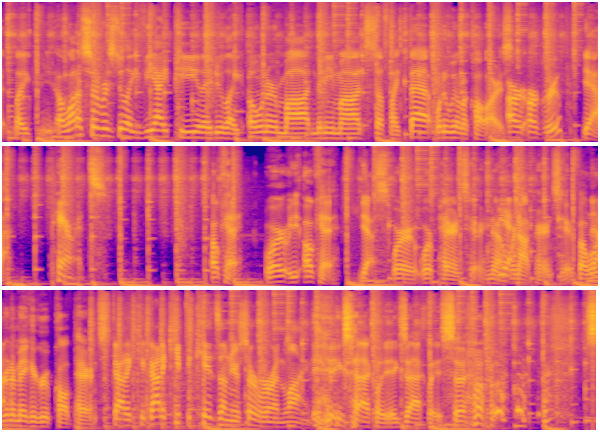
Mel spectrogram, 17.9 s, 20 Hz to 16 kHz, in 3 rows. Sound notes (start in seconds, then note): 16.3 laughing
